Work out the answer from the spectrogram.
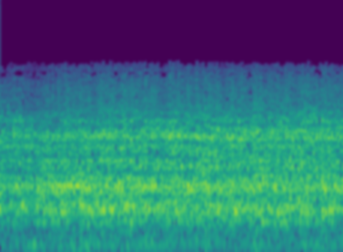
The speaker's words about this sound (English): I detest train rides.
